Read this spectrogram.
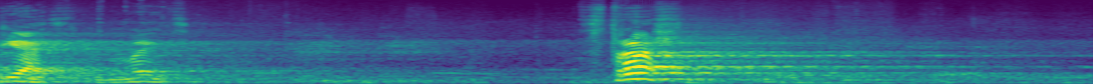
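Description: An elderly man chants in a deep voice through a microphone, echoing in a large hall.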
